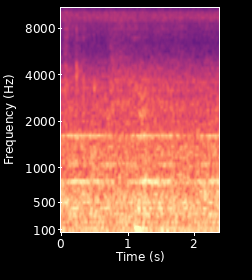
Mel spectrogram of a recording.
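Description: Steady mechanical hum with a few faint, steady whining tones above it.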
